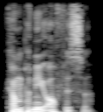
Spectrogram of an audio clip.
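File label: "company officer", British English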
